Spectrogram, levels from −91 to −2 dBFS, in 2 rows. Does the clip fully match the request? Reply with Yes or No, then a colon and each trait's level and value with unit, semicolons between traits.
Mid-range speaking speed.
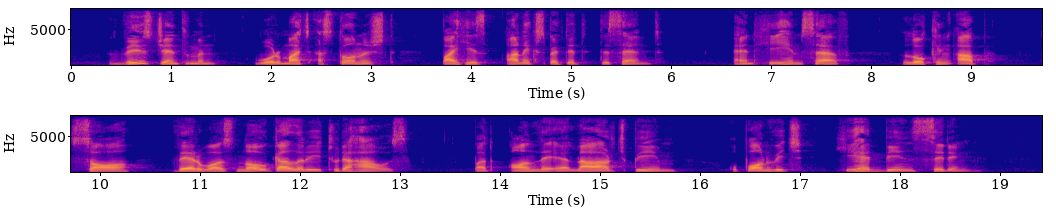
No: slow, 100 wpm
